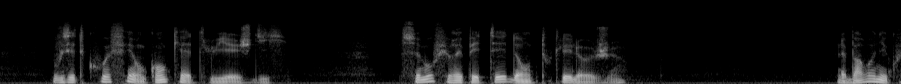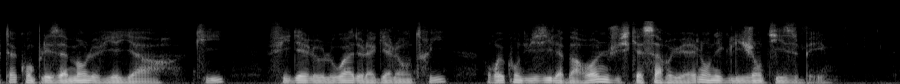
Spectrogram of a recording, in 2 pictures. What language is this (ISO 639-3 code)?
fra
